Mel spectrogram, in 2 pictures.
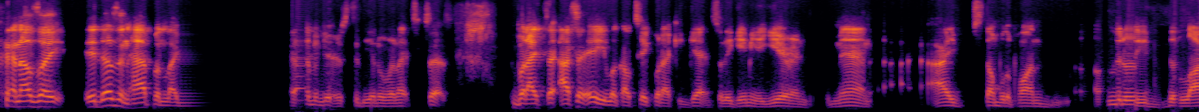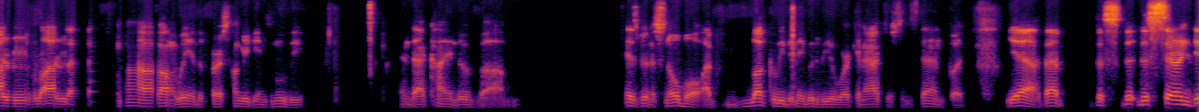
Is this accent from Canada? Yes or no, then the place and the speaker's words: no; Nigeria; now in United States; I was born in Nigeria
